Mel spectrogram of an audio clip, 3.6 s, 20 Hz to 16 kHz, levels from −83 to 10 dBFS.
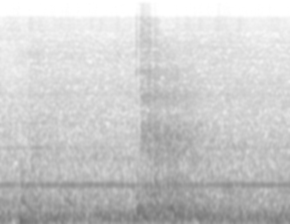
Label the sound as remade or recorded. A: remade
